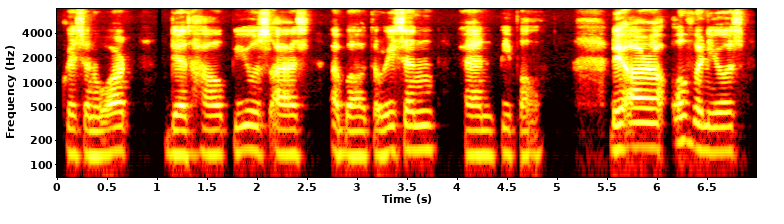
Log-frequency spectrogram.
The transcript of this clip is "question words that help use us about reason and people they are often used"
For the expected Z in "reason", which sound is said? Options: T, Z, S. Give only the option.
S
